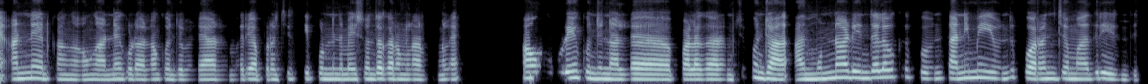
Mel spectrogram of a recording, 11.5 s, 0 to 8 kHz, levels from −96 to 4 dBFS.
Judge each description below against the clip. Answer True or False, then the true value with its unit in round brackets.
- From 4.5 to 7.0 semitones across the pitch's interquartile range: False (2.8 semitones)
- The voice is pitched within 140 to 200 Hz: True (185 Hz)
